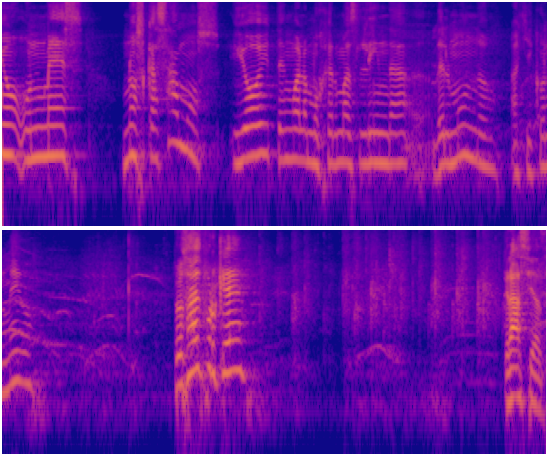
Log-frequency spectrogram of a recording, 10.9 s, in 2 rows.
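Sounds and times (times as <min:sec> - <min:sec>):
speech: 0:00.0 - 0:05.9, 0:07.2 - 0:08.1, 0:10.5 - 0:10.8
applause: 0:06.7 - 0:10.8.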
